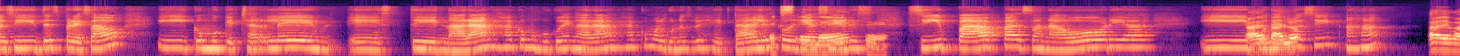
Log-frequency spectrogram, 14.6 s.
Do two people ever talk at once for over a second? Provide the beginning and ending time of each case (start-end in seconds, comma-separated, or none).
7.7-8.9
